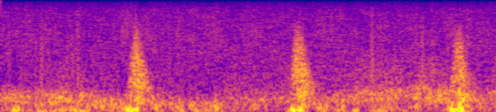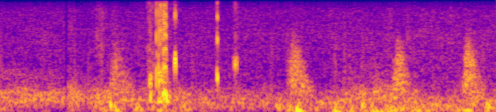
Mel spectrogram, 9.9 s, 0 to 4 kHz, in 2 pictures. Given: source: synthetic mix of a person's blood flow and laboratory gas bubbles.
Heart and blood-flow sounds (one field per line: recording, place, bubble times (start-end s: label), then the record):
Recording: Doppler ultrasound of blood flow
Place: subclavian vein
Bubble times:
6.42-6.76 s: bubbles
7.10-7.17 s: bubbles
7.28-7.35 s: bubbles
From the record:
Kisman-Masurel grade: 213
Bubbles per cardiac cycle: several, 3 to 8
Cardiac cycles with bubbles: 1 to 10%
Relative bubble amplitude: loud (0.450 to 0.775)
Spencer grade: 1 (occasional bubble signal discernible with the cardiac motion signal, with majority of cardiac periods free of bubbles)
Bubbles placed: anywhere in the cardiac cycle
